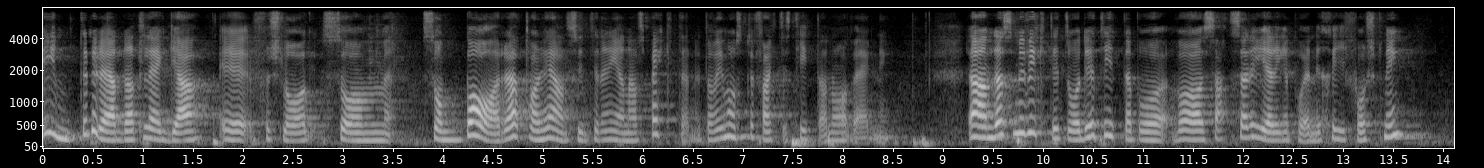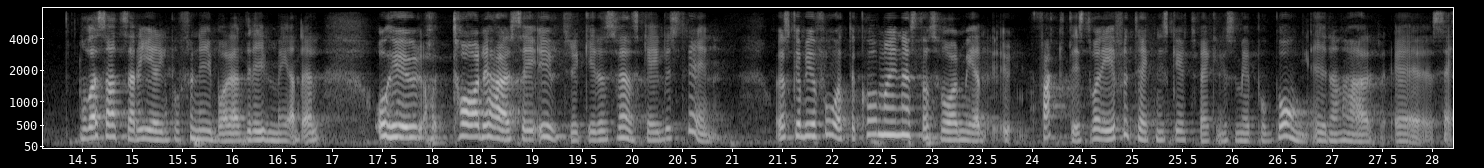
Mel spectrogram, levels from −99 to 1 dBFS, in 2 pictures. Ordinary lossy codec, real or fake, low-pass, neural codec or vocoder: none; fake; 7.2 kHz; codec, 44.1 kHz, 7.8 kbps, DAC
